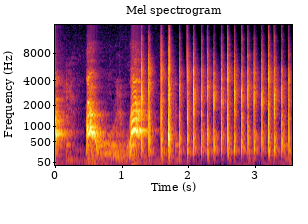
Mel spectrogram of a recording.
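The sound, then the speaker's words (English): A small dog, Bertie, lets out two or three sharp barks, then a fast, evenly spaced run of crisp tapping follows as the dog tap dances, like quick little dance steps on a hard floor. “Or your darling dog, Bertie, learning to tap dance?”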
